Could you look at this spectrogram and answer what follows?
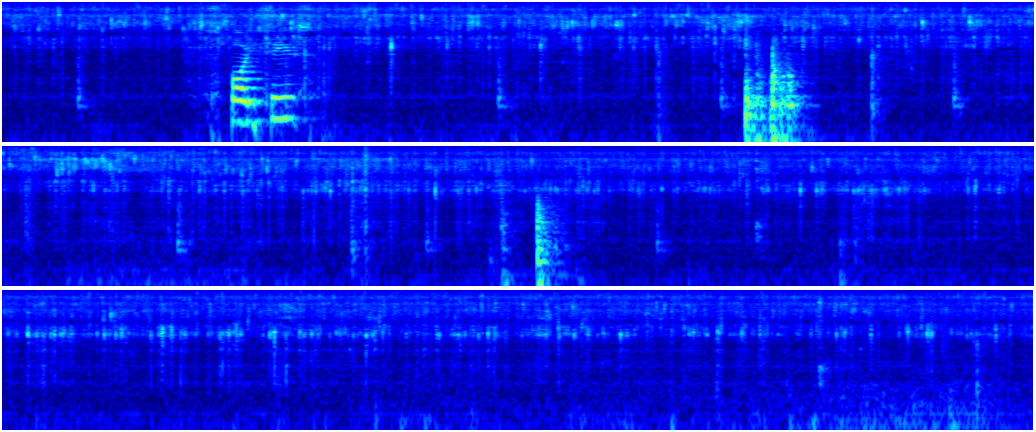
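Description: Chilli flakes and ground spices sizzling in hot chilli-infused olive oil in a pan, a steady crackling hiss. There is a knock about six seconds in and a sharp click about twelve seconds in.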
